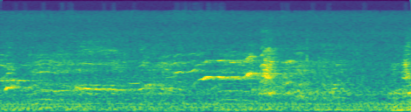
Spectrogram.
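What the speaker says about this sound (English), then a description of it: "If you can still hear whimpering, it's two of the pits that live next door, and they're both relatively young" Two young pit bulls next door whimper and yip faintly, thin high whines drifting in and out over a noisy background, distant and quiet.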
